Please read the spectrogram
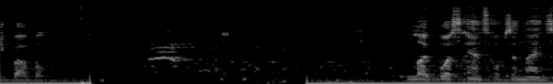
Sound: birds chirping

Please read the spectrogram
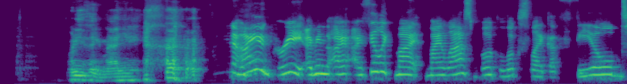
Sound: laughs

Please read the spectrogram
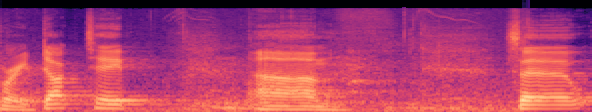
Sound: audience laughter

